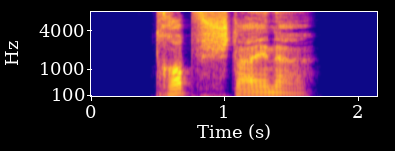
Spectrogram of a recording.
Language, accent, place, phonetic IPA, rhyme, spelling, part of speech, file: German, Germany, Berlin, [ˈtʁɔp͡fˌʃtaɪ̯nə], -ɔp͡fʃtaɪ̯nə, Tropfsteine, noun, De-Tropfsteine.ogg
- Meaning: nominative/accusative/genitive plural of Tropfstein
